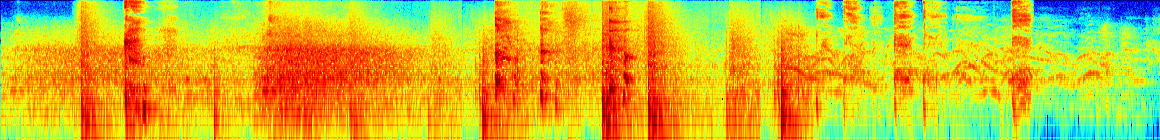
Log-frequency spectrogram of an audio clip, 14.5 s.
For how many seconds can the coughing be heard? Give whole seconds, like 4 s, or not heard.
5 s.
